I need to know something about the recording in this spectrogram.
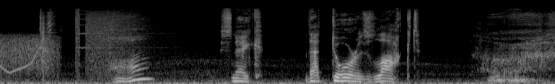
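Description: A young man speaks calmly over a radio.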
